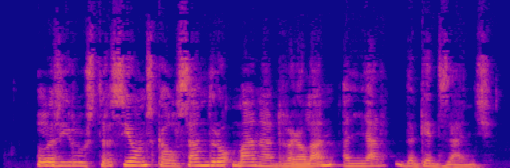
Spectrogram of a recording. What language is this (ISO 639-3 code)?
cat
